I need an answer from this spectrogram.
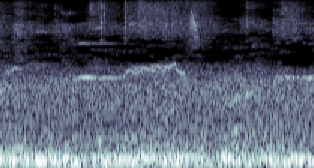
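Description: Steady outdoor background noise with a bird chirping, a thin high call rising and falling around the middle.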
